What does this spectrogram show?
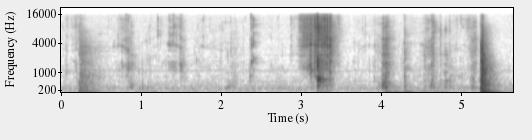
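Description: Close-miked chewing of crispy breaded fried chicken, with one loud sharp crunch about three seconds in. A couple of dull knocks follow near the end.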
